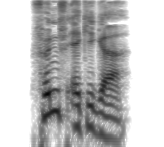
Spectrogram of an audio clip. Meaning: inflection of fünfeckig: 1. strong/mixed nominative masculine singular 2. strong genitive/dative feminine singular 3. strong genitive plural
- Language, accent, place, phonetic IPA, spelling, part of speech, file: German, Germany, Berlin, [ˈfʏnfˌʔɛkɪɡɐ], fünfeckiger, adjective, De-fünfeckiger.ogg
